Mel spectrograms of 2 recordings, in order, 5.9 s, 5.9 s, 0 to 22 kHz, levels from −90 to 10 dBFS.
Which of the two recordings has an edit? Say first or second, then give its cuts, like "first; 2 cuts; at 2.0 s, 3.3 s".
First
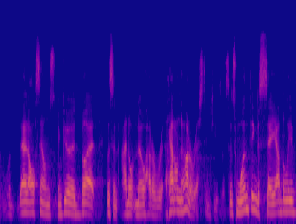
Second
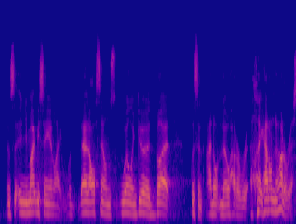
first; 3 cuts; at 1.2 s, 2.1 s, 3.4 s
